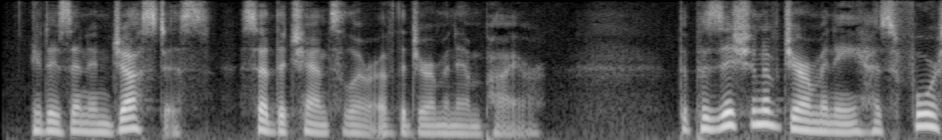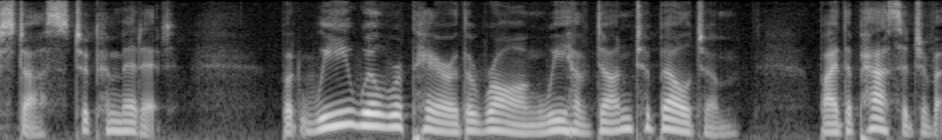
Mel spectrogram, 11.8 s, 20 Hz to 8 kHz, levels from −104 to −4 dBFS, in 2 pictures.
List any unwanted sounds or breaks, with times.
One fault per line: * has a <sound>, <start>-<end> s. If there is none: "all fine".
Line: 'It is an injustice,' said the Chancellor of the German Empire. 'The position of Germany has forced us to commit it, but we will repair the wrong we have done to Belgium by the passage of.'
all fine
